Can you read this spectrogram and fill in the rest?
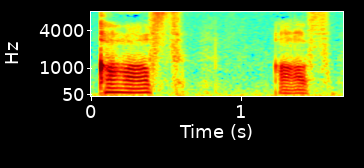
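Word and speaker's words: قاف: C'est difficile de de de de de de de de l'écrire en français mais mais c'est pas vraiment KF.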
